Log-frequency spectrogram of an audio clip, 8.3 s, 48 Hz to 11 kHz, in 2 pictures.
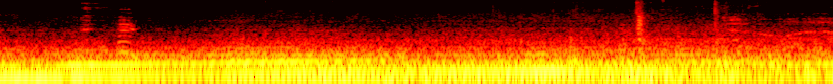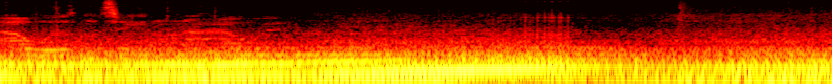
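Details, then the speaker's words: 2008 Ford Mustang GT driving after MSD Blaster coil-on-plug install replacing coils (dealer reported 5 bad); it used to start misfiring by now: deep, smooth V8 rumble rising and easing with throttle under load, no stumbles or skips. "Although last time, by the time I got here on the last ride, it had already started misfiring. It's not doing that right now. So far so good."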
